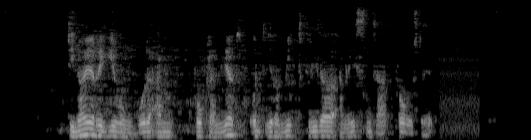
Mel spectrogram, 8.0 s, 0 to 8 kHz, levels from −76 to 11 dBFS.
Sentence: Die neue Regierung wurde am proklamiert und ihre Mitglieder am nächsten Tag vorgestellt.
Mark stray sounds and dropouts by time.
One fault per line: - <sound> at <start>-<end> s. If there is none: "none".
none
